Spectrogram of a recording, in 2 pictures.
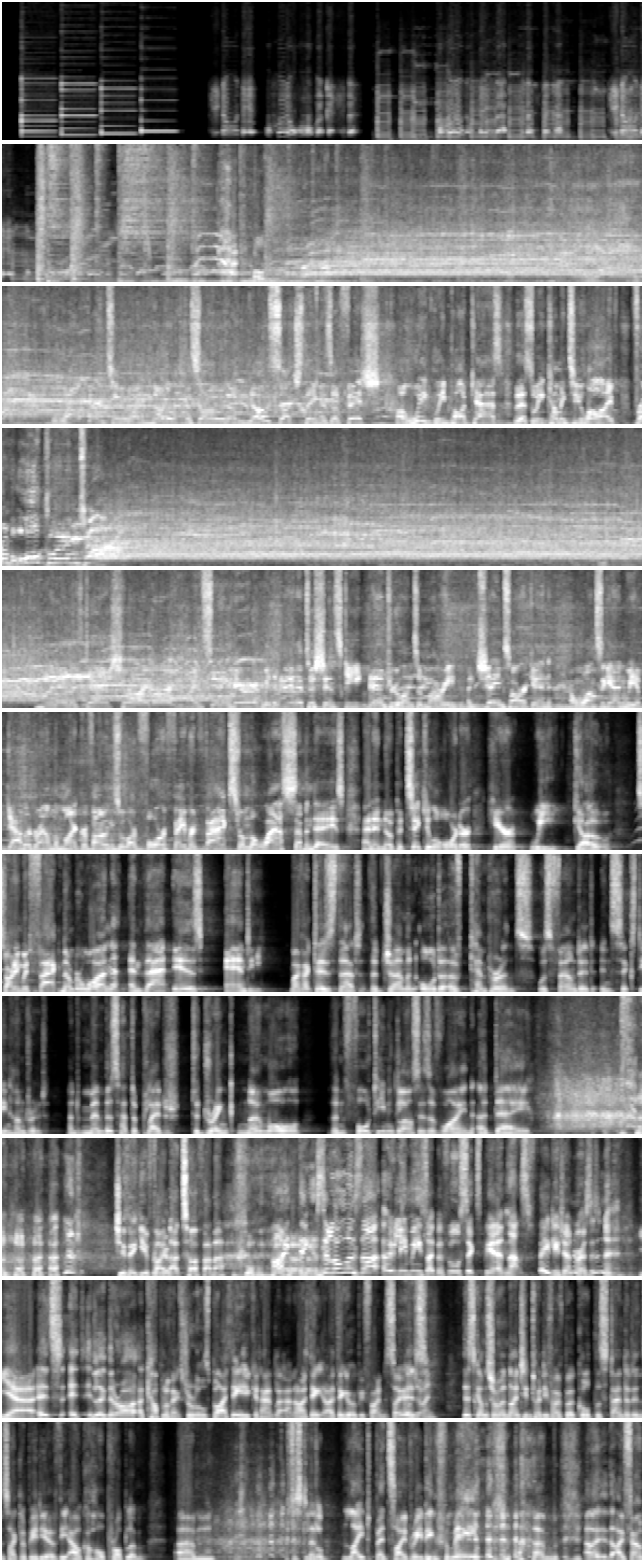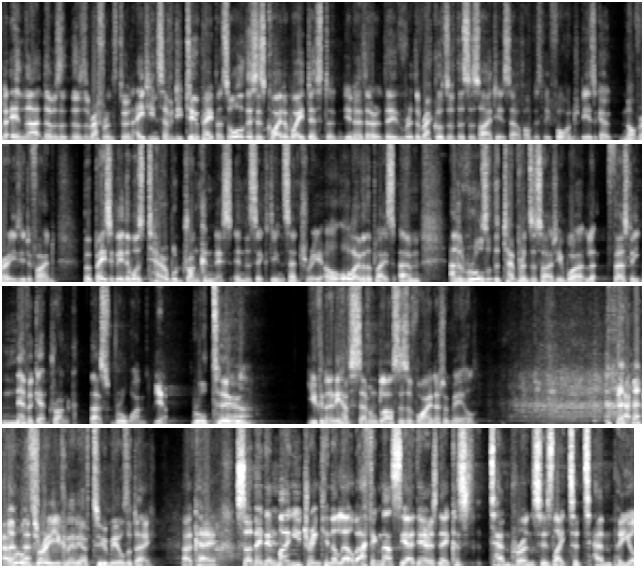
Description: Live from Auckland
